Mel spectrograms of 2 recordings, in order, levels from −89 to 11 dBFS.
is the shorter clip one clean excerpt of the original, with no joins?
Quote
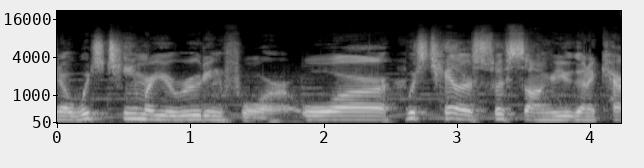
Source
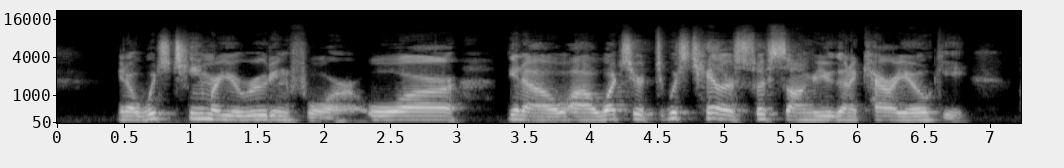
no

